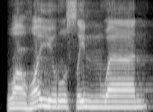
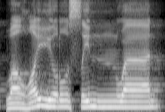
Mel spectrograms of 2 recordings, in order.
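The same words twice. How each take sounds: The two takes are said the same way.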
